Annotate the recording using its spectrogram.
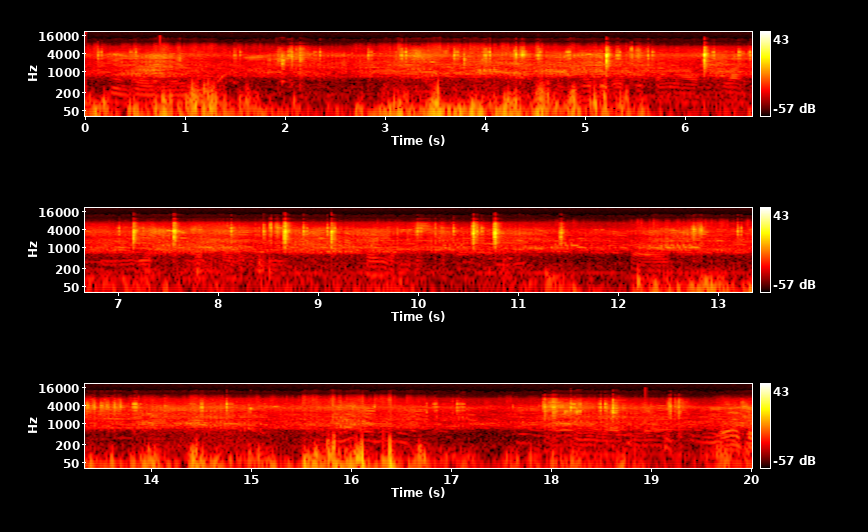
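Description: A large flock of sandhill cranes calling, many overlapping calls throughout, with bouts of low rumble on the microphone near the start and again about three-quarters of the way in.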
